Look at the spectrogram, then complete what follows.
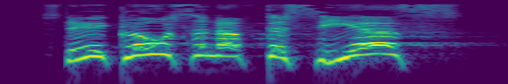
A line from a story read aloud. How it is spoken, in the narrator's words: bellowed to them through the fog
